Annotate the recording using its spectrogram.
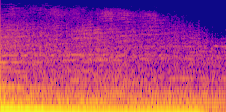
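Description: Intro music sting ending on a loud, sustained deep bass rumble, with the higher sounds fading away above it; it drops off sharply at the end.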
